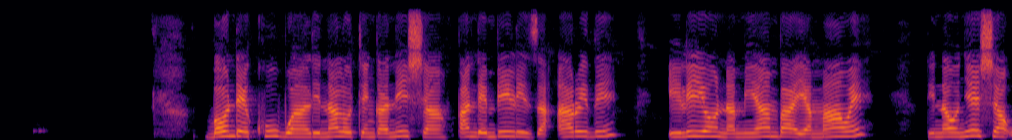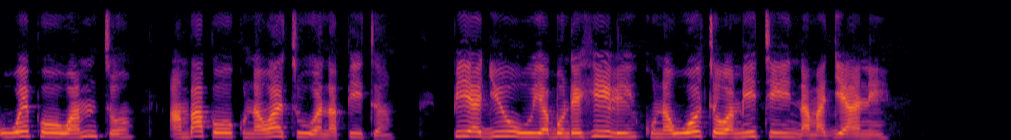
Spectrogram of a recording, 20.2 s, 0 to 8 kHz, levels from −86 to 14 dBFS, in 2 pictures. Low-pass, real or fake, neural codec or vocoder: 7.2 kHz; real; none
